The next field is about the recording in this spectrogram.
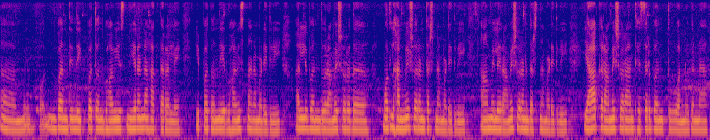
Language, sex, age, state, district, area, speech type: Kannada, female, 45-60, Karnataka, Dharwad, rural, spontaneous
